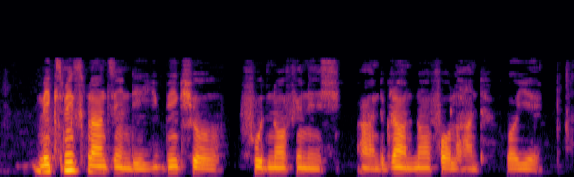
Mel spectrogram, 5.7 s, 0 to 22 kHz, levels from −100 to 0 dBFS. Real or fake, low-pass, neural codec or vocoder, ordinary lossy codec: real; 5.4 kHz; none; none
